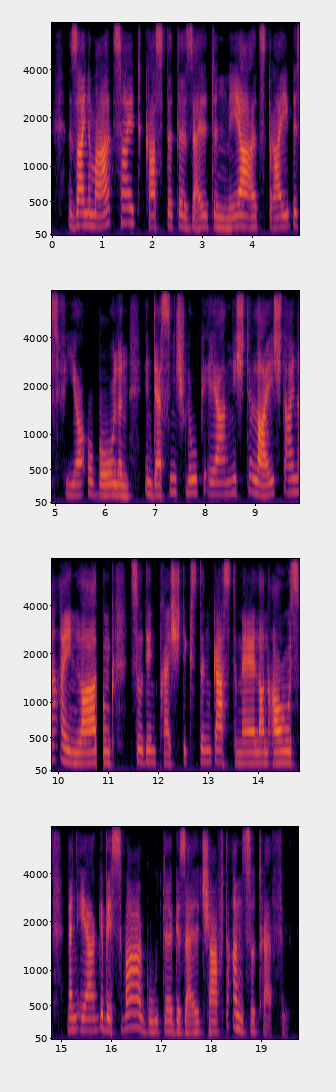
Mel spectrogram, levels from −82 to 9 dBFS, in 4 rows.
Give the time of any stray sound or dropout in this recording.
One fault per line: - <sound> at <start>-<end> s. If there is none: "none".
- dropout at 10.8-10.9 s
